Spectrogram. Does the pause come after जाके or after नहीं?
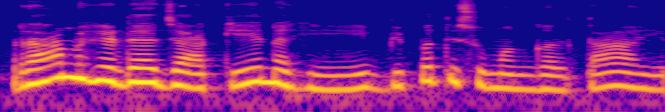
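after नहीं. The pause comes after the word नहीं. Those without Ram in their heart meet misfortune. "पूर्वार्ध का अर्थ है जिनके हृदय में राम नहीं है उन्हें विपत्ति आती है"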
